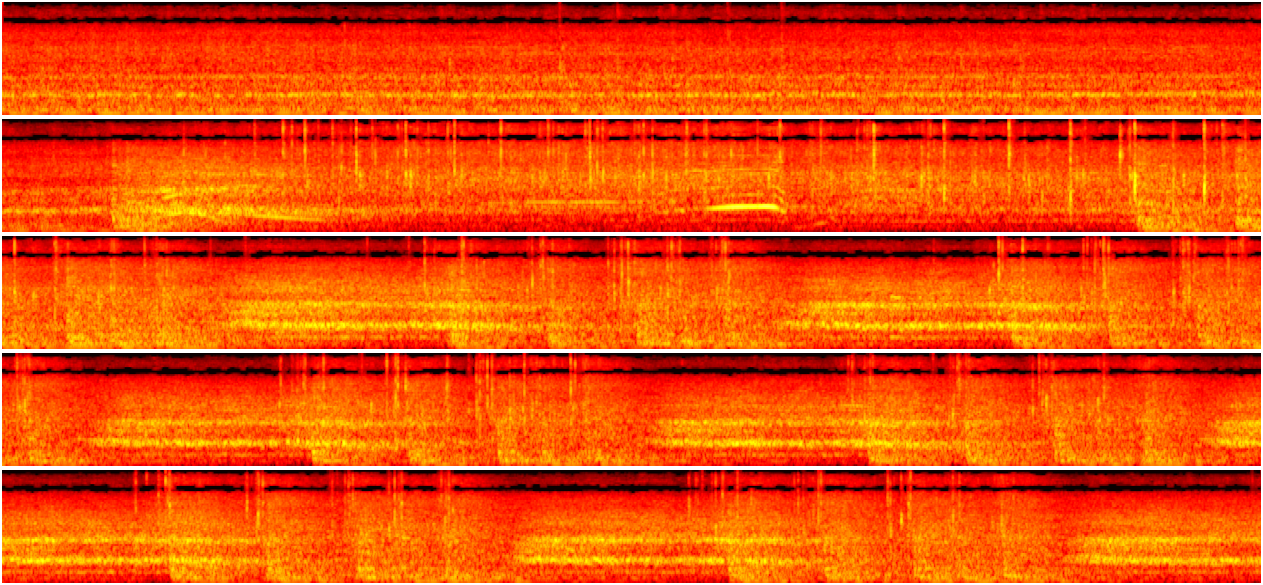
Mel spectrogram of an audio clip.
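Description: Football supporters' section chanting in unison in a stadium, with drum thumps; after a lull the chant starts about twelve seconds in and repeats a short phrase about every two seconds.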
